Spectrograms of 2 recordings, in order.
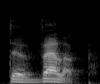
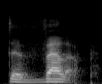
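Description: First: The stress falls on the second syllable. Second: The stress falls on the second syllable.

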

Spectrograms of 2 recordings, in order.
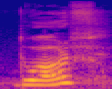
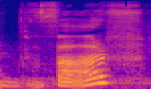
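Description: First: The word is pronounced in the English way. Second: The word is pronounced with a Polish-style reading. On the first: The speaker calls it right. "Dwarf, nie dwarf" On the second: The speaker calls it wrong. "nie dwarf"

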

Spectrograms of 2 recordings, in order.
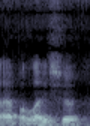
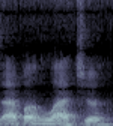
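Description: First: The stressed 'la' sounds like 'lay'. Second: The stressed 'la' sounds like 'latch'. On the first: The speaker calls it wrong. "not Appalachia" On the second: The speaker calls it right. "It's like I threw an apple at you"

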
